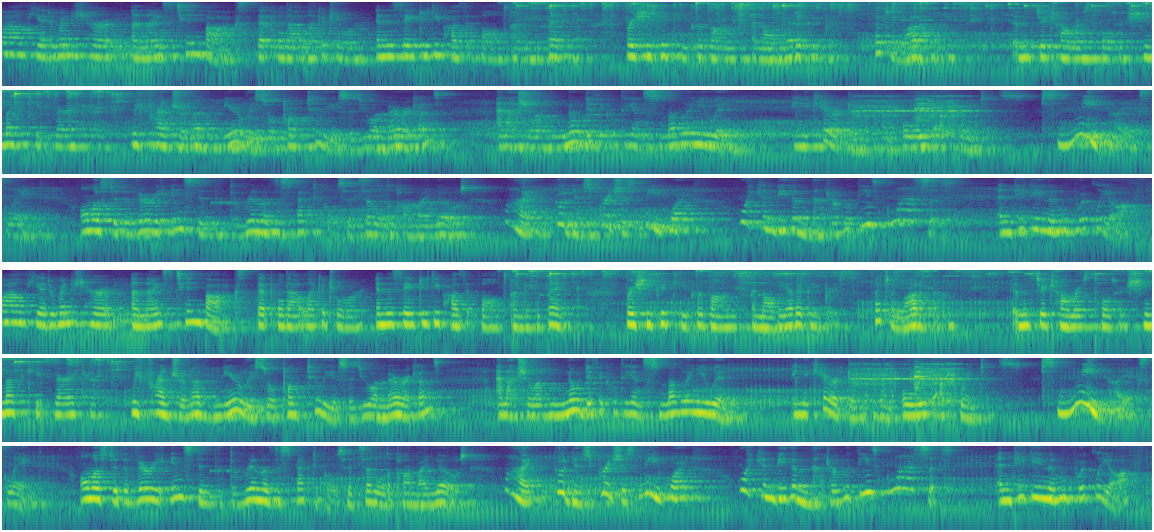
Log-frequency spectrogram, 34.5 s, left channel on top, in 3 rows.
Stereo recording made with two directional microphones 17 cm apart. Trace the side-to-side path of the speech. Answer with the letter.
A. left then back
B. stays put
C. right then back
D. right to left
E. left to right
B.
